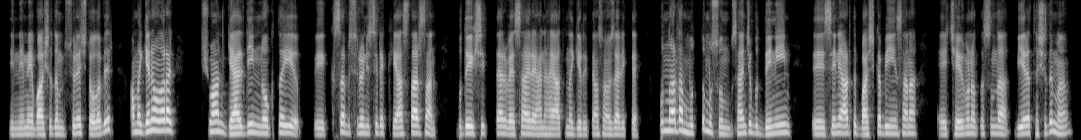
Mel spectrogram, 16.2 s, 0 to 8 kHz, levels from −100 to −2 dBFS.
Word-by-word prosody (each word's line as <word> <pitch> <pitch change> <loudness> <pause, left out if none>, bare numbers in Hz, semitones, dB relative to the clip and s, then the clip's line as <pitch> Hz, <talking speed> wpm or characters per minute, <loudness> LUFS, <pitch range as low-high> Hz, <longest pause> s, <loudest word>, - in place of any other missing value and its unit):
dinlemeye 130 +1 -3
başladığın 135 +2 +2
bir 130 - -10
süreç 155 +3 -2
de - - +1
olabilir 165 - +2 0.2
ama 175 +1 +2
genel 190 +5 +5
olarak 215 -1 +5 0.3
şu 195 - 0
an 190 -5 +4
geldiğin 150 +4 +4
noktayı, 155 0 +1 0.2
eee, 130 -1 -3
kısa 180 -2 -1
bir 155 - -8
süre 160 +1 -3
öncesiyle 160 +1 -3
kıyaslarsan 150 +1 +1 0.3
bu 145 - -9
değişiklikler 150 -1 +2
vs. 135 +3 -7
hani, 135 -2 +2
hayatına 130 +1 -1
girdikten 130 +1 -4
sonra 135 -1 -3
özellikle 130 0 -3 0.3
bunlardan 210 +1 +4
mutlu 160 0 -4
musun? 150 -9 -3
Sence 160 +2 -1
bu 145 -4 -7
deneyim, 160 +4 +1 0.3
eee, 140 0 0
seni 155 +4 0
artık 155 +2 0
başka 135 +4 +1
bir 155 - +1
insana, 150 +1 -2 0.3
eee, 130 0 -3
çevirme 140 +3 0
noktasında 150 +1 -3
bir - - -3
yere 155 +1 +4
taşıdı 155 +5 -4
mı? 150 0 -3
150 Hz, 170 wpm, -22 LUFS, 135-165 Hz, 0.3 s, genel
